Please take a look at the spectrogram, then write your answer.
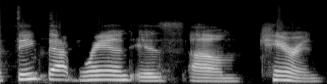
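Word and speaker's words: Caron: that brand is um Karen c a r o n some pronounce it Kon but I mean why not call it Karen but I actually like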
